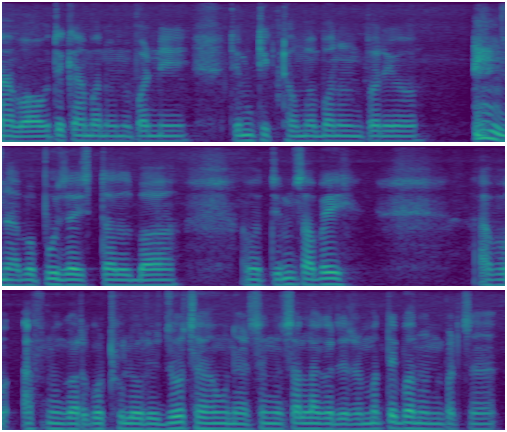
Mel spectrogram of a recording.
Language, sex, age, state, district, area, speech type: Nepali, male, 18-30, West Bengal, Darjeeling, rural, spontaneous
